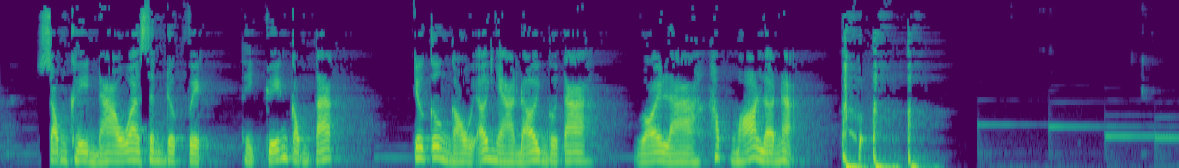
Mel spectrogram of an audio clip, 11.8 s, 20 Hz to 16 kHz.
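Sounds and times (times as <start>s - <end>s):
speech: 0.4s - 3.5s, 4.1s - 8.0s
person coughing after choking on saliva: 8.4s - 9.5s.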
